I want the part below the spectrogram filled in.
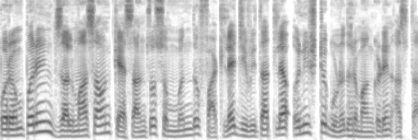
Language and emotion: Goan Konkani, neutral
